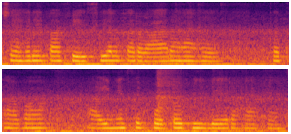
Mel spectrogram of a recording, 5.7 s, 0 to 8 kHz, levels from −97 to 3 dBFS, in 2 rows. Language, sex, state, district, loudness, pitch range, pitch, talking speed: Hindi, female, Chhattisgarh, Raipur, -17 LUFS, 205-215 Hz, 210 Hz, 155 wpm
